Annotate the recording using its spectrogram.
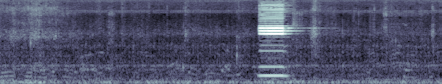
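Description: A single short horn honk of one steady pitch, about two and a half seconds in, over faint voices and outdoor background noise.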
